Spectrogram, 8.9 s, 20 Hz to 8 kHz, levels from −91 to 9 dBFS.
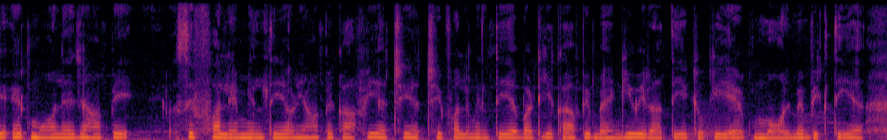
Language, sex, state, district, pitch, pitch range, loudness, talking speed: Hindi, female, Bihar, Lakhisarai, 200 Hz, 200-210 Hz, -31 LUFS, 225 wpm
